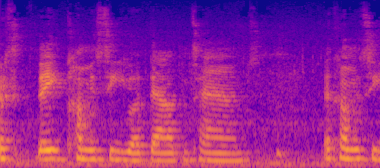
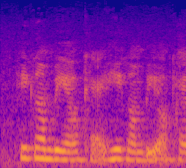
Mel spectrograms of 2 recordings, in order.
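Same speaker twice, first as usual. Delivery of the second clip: usual speaking voice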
